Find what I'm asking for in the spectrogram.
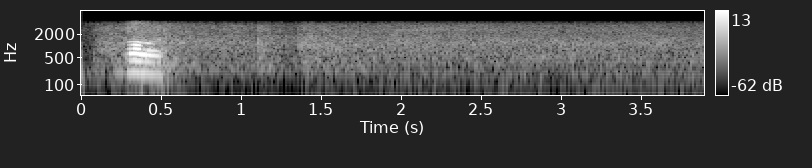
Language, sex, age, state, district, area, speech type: Santali, female, 45-60, Jharkhand, Seraikela Kharsawan, rural, conversation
